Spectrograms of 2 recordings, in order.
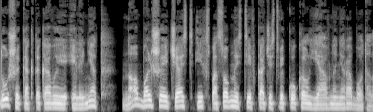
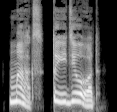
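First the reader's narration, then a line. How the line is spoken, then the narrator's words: Muffled coughing shout. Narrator (Russian): прокричала Лора, закашлявшись и прикрыв рот футболкой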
